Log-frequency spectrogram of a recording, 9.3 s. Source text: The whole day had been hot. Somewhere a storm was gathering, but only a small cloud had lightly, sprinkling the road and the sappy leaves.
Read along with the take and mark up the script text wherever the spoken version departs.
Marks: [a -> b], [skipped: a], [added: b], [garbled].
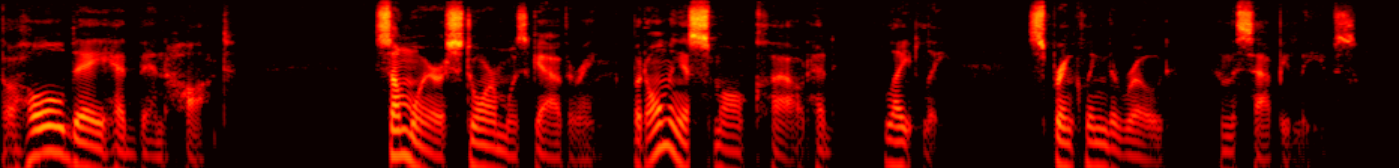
The whole day had been hot. Somewhere a storm was gathering, but only a small cloud had lightly, sprinkling the road and the sappy leaves.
